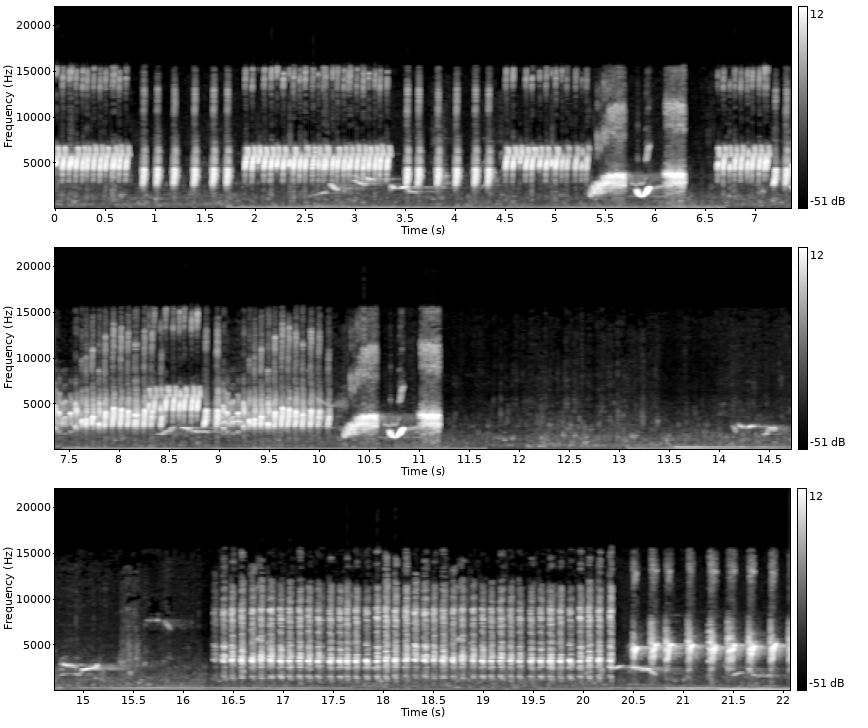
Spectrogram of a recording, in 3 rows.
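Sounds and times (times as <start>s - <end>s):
songbird trilling: 0.0s - 11.2s
faint low tones: 1.7s - 12.1s, 13.0s - 18.8s, 19.8s - 22.0s.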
